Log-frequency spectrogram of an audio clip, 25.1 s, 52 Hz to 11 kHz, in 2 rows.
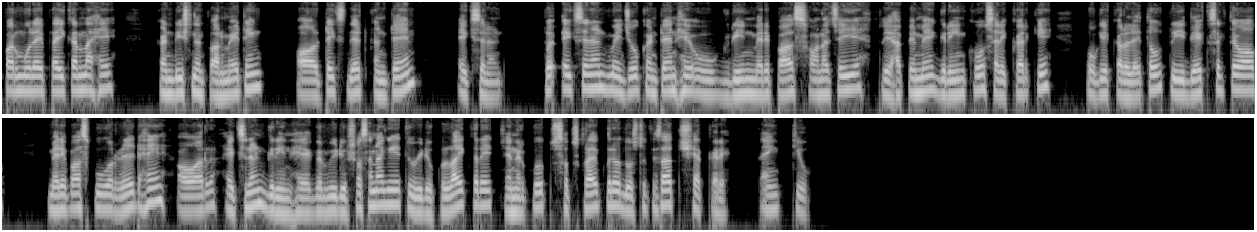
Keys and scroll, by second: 5.9-8.7 typing, 14.5-15.3 typing.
